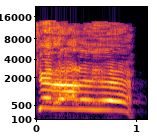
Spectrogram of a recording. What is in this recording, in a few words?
grunt grenade response; imc; Titanfall 2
